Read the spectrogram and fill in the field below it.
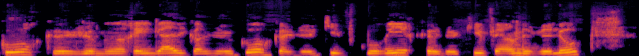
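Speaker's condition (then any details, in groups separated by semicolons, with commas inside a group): Dystonia; no longer falls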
